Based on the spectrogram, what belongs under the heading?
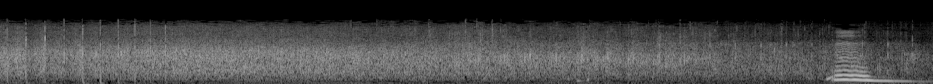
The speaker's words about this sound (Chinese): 好，现在大家以最热烈的掌声恭请师父开示。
